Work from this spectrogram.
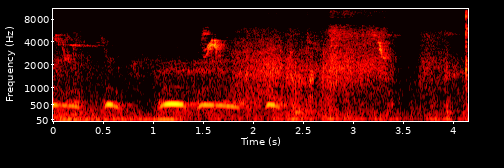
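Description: Small birds call faintly around a woodland garden bird table, a few short chirps and soft cooing notes scattered over a quiet outdoor background, with no talk.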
